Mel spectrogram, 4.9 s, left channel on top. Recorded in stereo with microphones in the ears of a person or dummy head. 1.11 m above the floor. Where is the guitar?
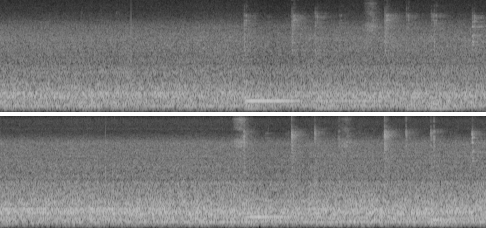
65° right (ahead or behind), 2.5 m.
